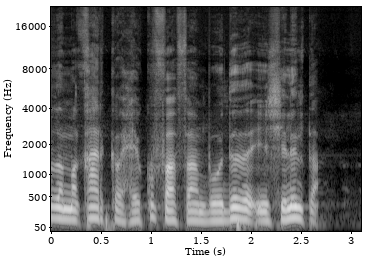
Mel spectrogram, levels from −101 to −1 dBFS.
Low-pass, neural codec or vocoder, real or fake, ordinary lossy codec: none; none; real; none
